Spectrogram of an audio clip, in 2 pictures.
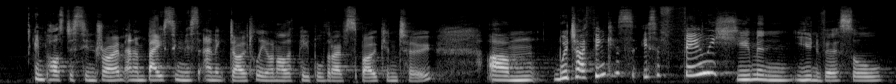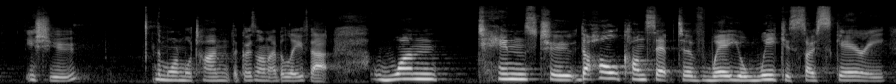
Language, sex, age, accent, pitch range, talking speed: English, female, 20-39, Australian, 185-225 Hz, 165 wpm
